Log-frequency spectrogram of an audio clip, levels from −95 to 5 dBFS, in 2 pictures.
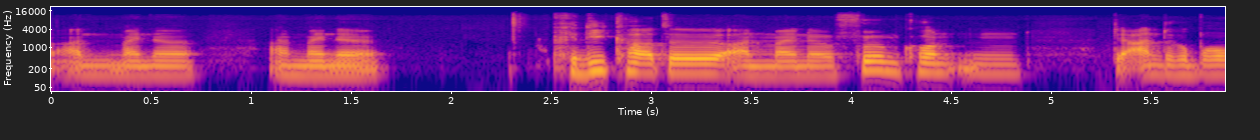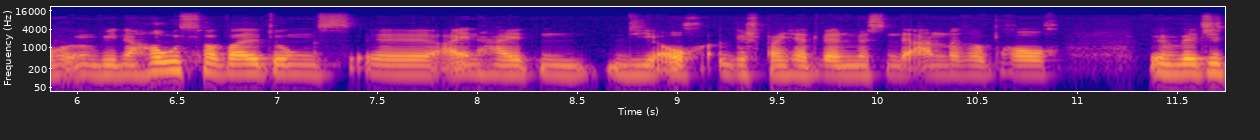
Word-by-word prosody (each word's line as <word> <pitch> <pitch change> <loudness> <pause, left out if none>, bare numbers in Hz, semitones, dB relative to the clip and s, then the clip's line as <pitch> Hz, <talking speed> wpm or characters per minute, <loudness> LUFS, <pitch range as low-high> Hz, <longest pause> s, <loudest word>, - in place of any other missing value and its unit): an 65 -1 -5
meine 120 - -2 0.3
an 130 -1 -4
meine 60 - +1 0.8
Kreditkarte, 145 -3 +5
an 120 -1 0
meine 120 +1 -1
Firmenkonten.“ 155 -2 0 0.5
Der - - +3
andere 130 -1 0
braucht 130 +1 -1
irgendwie 135 -1 -6
'ne 135 0 -3
Hausverwaltungs 140 -5 +2
äh, 130 -1 -2
Einheiten, 130 -2 -4
die 130 0 -7
auch - - +2
gespeichert 130 -2 -5
werden 125 -1 0
müssen. 125 0 -8
Der - - -2
andere 130 -1 -6
braucht 130 0 -2 0.4
irgendwelche 145 0 +2
130 Hz, 130 wpm, -21 LUFS, 125-140 Hz, 0.8 s, Kreditkarte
